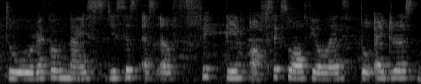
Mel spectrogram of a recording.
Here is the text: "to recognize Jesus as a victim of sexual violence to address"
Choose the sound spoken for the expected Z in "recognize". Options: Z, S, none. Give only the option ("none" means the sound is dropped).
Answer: S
